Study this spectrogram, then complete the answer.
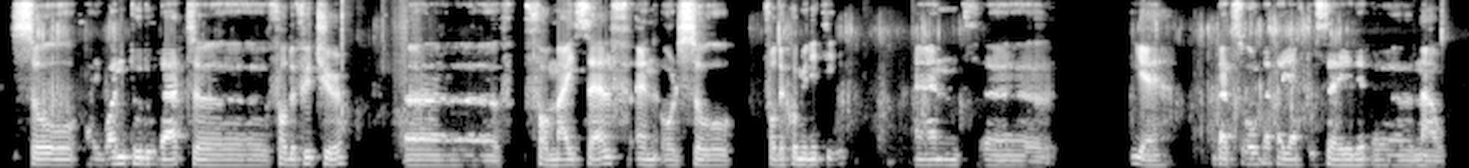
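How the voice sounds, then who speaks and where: With a non-native accent, a man speaks in a very deep, low pitch at a very slow pace, his intonation monotone and flat and his speech broken by long, frequent pauses. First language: French. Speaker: blockchain startup founder. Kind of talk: online community meeting. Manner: halting, many fillers.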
